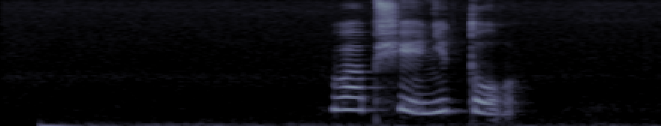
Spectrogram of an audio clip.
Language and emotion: Russian, sad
